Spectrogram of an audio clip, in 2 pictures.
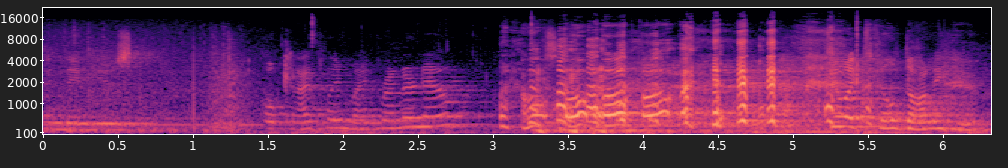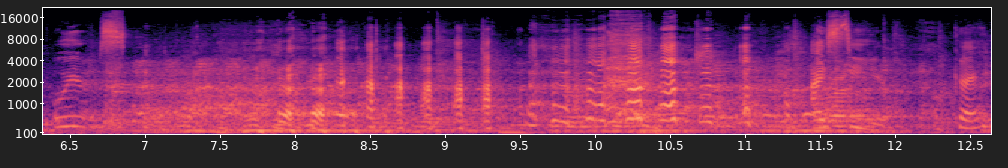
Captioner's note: audience laughter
